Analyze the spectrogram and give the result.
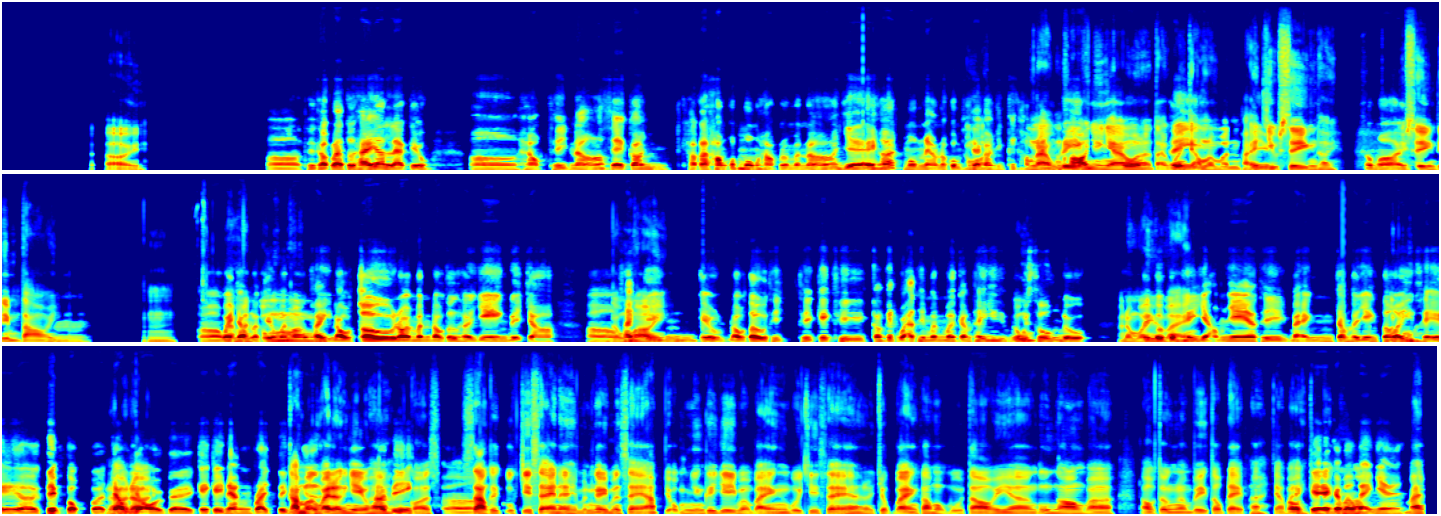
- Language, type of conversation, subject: Vietnamese, unstructured, Bạn đã từng cảm thấy hạnh phúc khi vượt qua một thử thách trong học tập chưa?
- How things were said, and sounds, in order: other background noise; tapping; in English: "writing"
